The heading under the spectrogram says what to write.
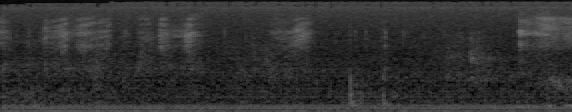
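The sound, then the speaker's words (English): Soft scratching of a pen or pencil writing a name in the middle of a sheet of paper in short strokes, starting a map of family members, quiet, with a steady low hum in the background and no talking. “So starting with family members, I'm going to put my name in the middle.”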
